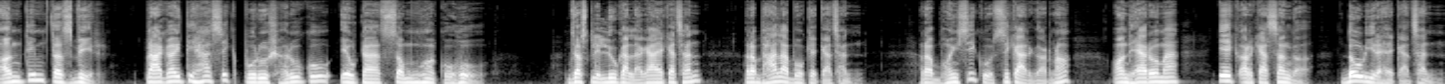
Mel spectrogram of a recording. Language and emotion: Nepali, neutral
